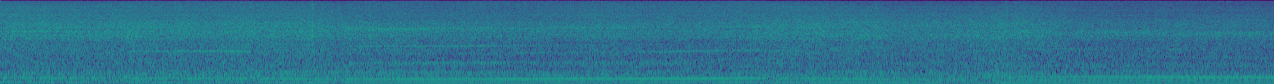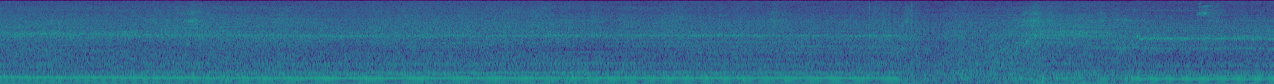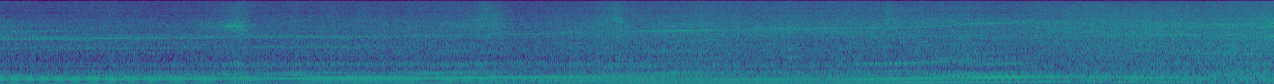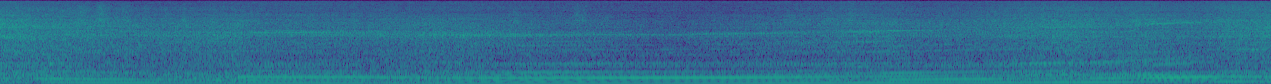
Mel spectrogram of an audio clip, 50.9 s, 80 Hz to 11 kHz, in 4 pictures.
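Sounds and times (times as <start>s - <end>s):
motorcycle engine running: 0.0s - 50.9s.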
